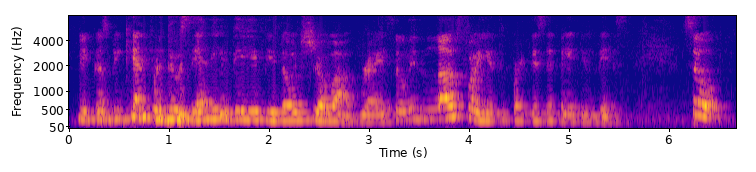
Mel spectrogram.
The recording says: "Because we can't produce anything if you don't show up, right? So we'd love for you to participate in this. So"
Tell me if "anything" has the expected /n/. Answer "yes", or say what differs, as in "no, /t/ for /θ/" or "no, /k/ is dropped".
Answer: yes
